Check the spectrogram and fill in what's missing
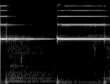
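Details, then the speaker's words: Homemade low-cost ventilator whose smoke-alarm-based alarm sounds when pressure is lost: loud, piercing high-pitched alarm tone with a brief break, warning of lost pressure or a disconnected hose. "So when there's no pressure, the alarm alarms, because this would always be depressed, the test button."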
